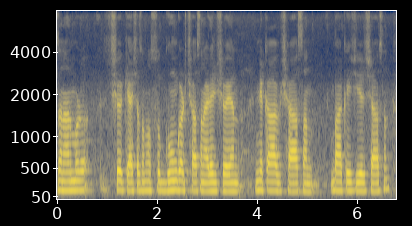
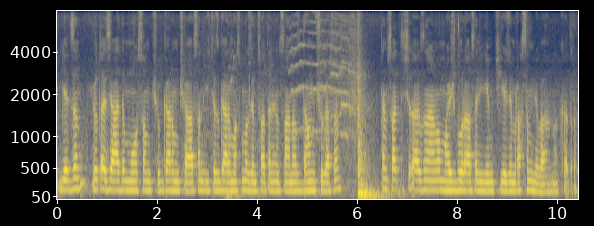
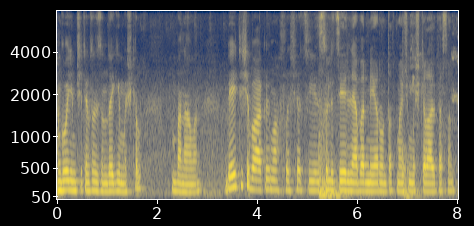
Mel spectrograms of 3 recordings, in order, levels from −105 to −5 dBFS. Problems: constant background noise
